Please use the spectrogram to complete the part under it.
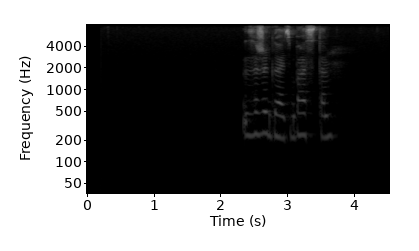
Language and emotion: Russian, neutral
